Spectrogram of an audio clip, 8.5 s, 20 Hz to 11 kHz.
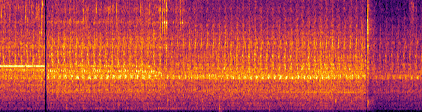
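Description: A drill bit turning in a machine spindle cuts through an aluminum part, drilling a 5/16-inch tap-drill hole all the way through: a steady grinding cut with a high whine. About seven seconds in there is a sharp click, the cut ends and the sound drops to a quieter run.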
